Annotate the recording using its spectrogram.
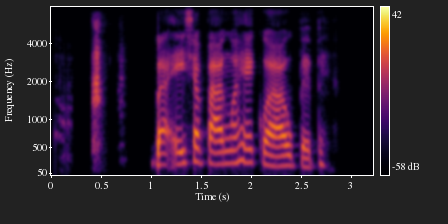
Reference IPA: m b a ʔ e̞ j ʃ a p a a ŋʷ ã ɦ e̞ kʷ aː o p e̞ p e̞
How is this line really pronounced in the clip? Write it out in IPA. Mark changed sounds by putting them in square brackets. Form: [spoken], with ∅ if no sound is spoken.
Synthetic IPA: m b a ʔ e̞ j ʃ a p a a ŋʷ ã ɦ e̞ kʷ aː [u] p e̞ p e̞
